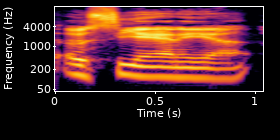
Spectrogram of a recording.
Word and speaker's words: Oceania: Yes, I asked, think of a well-known seven-letter geographical name in a single word that has just two consonants, and yet it's pronounced in five syllables. And the answer is Oceania, O-C-E-A-N-I-A.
